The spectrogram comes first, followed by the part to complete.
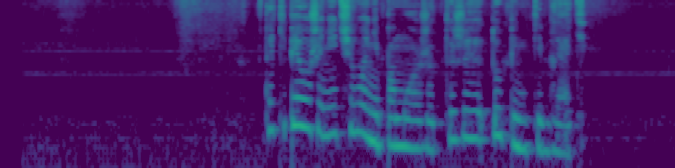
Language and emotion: Russian, sad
